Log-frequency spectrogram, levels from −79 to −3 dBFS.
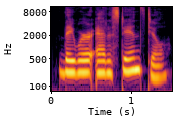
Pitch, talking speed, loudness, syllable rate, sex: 220 Hz, 195 wpm, -14 LUFS, 5.3 syllables/s, female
